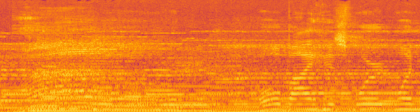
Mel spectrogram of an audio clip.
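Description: Soft church music: sustained keyboard chords whose bass note changes every second or two, with a man's voice singing slowly over them.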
